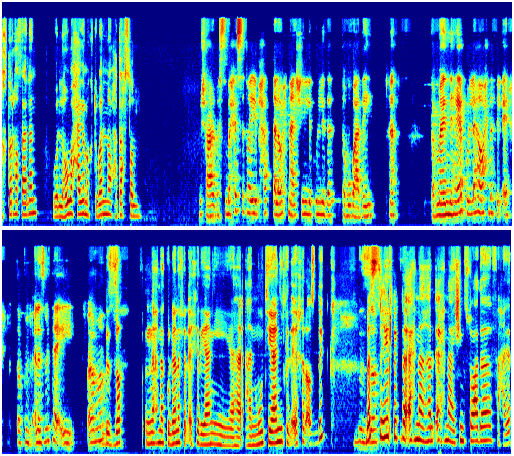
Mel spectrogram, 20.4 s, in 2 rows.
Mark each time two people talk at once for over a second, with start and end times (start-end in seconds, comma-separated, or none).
none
